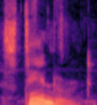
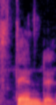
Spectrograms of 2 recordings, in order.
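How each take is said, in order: First: The R sound is strongly pronounced. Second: The R sound is soft or dropped. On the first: The speaker calls it right. "standard English with the glattering R" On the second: The speaker calls it wrong. "Do not speak standard"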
